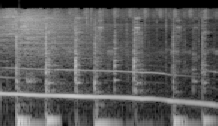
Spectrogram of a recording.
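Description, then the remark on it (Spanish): A coyote howl sound effect introducing a story: a long, unbroken howl holds a steady tone that slowly sinks in pitch, while sharp, rhythmic percussive knocks and low thumps beat underneath it. “Es solamente un efecto de sonido para presentar mi cuento, El Coyote Enamorado.”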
